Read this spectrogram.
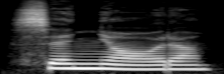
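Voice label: "segnora", Sardinian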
